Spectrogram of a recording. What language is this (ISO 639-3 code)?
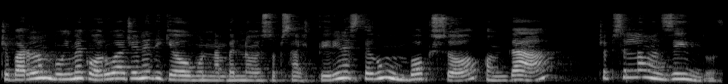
ell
